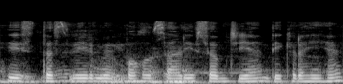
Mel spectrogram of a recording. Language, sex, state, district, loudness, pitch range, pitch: Hindi, male, Bihar, Patna, -15 LUFS, 140-145 Hz, 140 Hz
